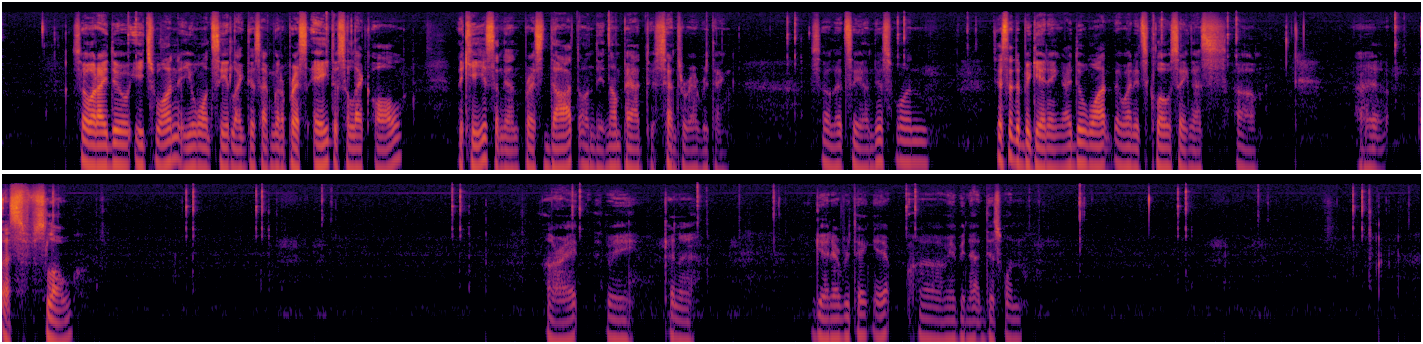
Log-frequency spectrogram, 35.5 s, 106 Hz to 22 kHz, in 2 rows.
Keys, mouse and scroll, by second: 1.6 click, 4.1 a, 7.6 KP_Decimal, 9.8 click, 12.7 g, 17.4 a, 18.4 KP_Decimal, 20.9 click, 21.8 g, 24.9 click, 26.5 a, 27.4 KP_Decimal, 29.1 click, 30.5 a, 31.2 KP_Decimal, 32.4 click, 34.4 g, 35.2 space.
